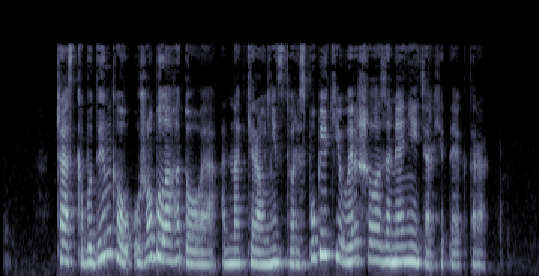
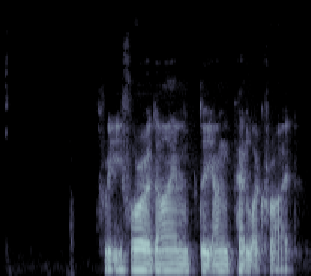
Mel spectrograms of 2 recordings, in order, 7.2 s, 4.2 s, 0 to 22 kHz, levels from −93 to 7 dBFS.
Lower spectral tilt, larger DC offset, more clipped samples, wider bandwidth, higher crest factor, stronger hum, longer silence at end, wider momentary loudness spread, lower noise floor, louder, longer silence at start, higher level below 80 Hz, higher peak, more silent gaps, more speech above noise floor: second, -5.5 dB/octave vs -9 dB/octave; neither; neither; first, 11.5 kHz vs 6.4 kHz; about the same, 16 dB vs 20 dB; neither; first, 0.75 s vs 0.3 s; about the same, 13 LU vs 11 LU; second, -71 dBFS vs -84 dBFS; about the same, -24 LUFS vs -24 LUFS; second, 0.75 s vs 1.4 s; second, -66 dBFS vs -58 dBFS; about the same, -8 dBFS vs -6 dBFS; neither; second, 47 dB vs 61 dB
